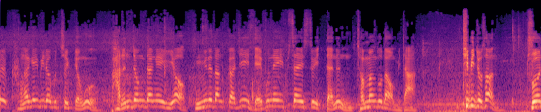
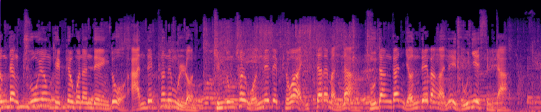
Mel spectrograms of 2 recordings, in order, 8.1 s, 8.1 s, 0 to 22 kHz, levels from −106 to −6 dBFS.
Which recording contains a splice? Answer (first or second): second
